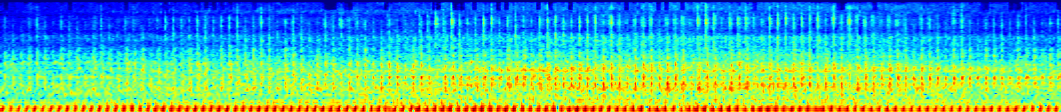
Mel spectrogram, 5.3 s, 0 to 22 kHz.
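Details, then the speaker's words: 2011 Chevy Malibu 2.4 L Ecotec petrol engine idling after cam position sensor repair, with a steady rattle on top from a loose timing chain; the hydraulic tensioner is suspected. "Just don't pay attention to that cam chain noise. Uh or the timing chain is definitely loose. And I'm I'm pretty sure that it's that hydraulic uh tensioner that's in there."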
